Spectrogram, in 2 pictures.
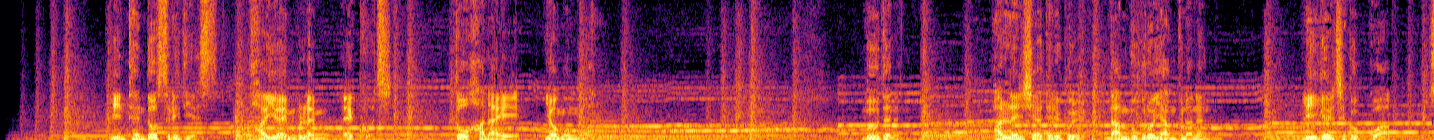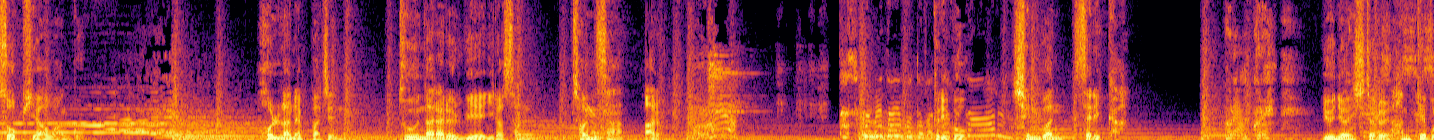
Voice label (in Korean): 진중한 차분한 주인공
